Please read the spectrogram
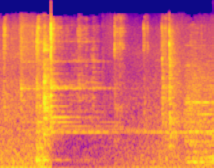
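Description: Metal clinks and clanks of milking equipment being handled at the barn's milk pipeline, with a sharp clank about half a second in. A steady low hum sits under the start and then drops away.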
